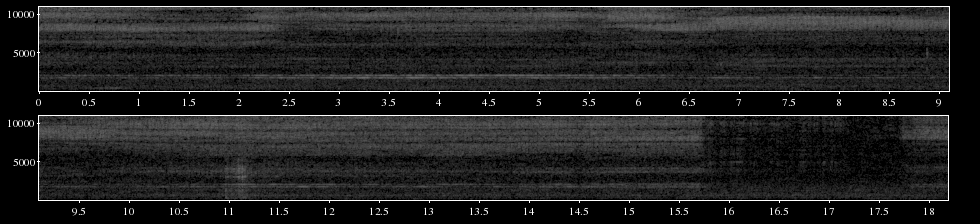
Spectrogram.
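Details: Computer with Gigabyte board under load: quiet airy whoosh with thin high-pitched fan or electrical whine, an abnormal noise.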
